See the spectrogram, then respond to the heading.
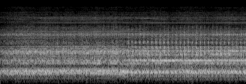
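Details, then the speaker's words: CMG electric motor on a run test at 50 Hz mains frequency, bearings regreased but the back one still noisy and crunchy: steady electrical hum with a fast, even, punchy knock like a rod knock; cause suspected, not confirmed; knocking noise. "hey it's got a rod knock yeah that's what it sounds like it's noises at 50 hertz punchy crunchy guandi well sharp like hot"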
